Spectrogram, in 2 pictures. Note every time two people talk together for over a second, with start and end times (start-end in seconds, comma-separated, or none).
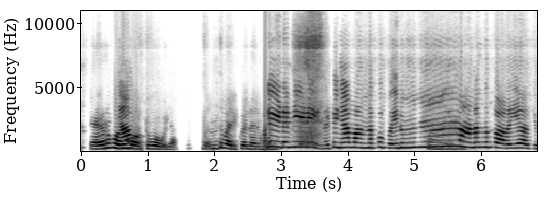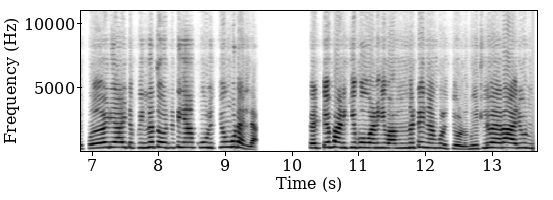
none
